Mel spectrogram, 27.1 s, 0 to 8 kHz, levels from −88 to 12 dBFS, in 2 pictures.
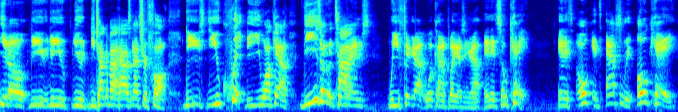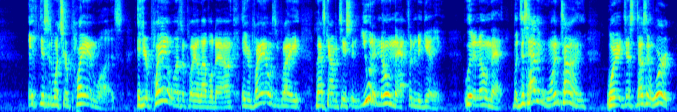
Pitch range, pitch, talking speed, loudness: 175-235 Hz, 195 Hz, 210 wpm, -24 LUFS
